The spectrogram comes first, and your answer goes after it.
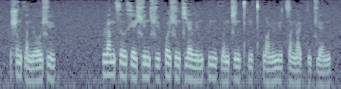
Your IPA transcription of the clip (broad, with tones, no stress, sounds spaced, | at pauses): ʂ ɤ˥˩ ŋ x w a˩ n ɻ o˧˥ ʊ̯ ɕ y˨˩˦ | ɻ a˥ n s ɹ̩˥ x e˧˥ ɪ̯ ɕ y˥˩ n ɕ y˧˥ p ɤ˥˧ ɕ y˥˧ n t͡ɕ j ɛ˥˩ l y˧˥ n p i˥˩ ŋ f w ə˧˥ n t͡ɕ i˥˩ n t̪ʰ i˥ t̪ʰ w ɑ˧˥ ŋ m y˧˥ t͡s ɑ˧˥ ŋ a˨˩ ɪ̯ k u˥˩ t͡ɕ ɥ ɛ˧˥ n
